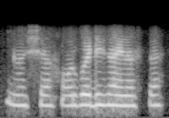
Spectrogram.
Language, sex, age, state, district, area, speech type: Dogri, female, 30-45, Jammu and Kashmir, Udhampur, rural, conversation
